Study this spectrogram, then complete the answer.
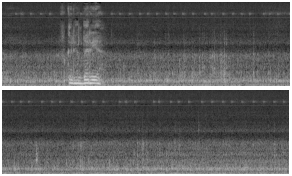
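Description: Tyres rumble over a rough, wet road.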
